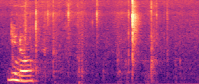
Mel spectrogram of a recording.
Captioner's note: opening book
